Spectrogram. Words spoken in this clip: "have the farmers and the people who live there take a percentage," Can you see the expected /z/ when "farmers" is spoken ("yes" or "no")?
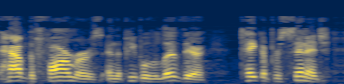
yes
